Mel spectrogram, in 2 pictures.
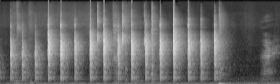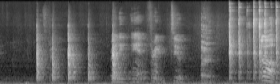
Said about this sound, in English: You just picked up the chair.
